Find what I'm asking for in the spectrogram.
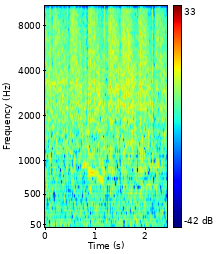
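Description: Dense shotgun and assault rifle fire in the Left 4 Dead video game, a rapid unbroken fusillade of shots filling the whole moment, loud and close with no talk.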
